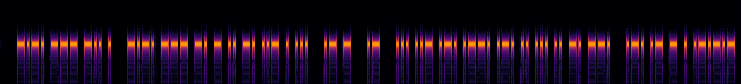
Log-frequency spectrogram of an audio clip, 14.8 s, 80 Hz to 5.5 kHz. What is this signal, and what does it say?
Morse code, heard as a keyed tone, about 25 wpm, 600 Hz. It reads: CODE CONTINUES AT A SURPRISING RATE.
